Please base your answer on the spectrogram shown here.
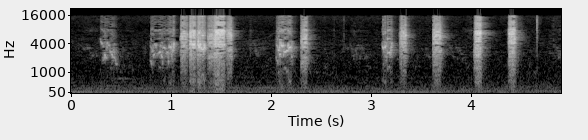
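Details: Pet parakeets singing: loud bursts of harsh, scratchy chirps, a dense cluster near the start followed by about seven short separate squawks spaced roughly a third of a second apart, over quiet background.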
